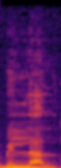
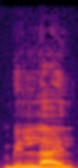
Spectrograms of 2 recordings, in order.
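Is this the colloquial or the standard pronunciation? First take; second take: colloquial; standard. First: The word is said in its common shortened form. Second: The word is said in its standard full form. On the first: "majority লোকে কিন্তু বিল্লাল বলে থাকে।" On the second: "বিল্লাইল এটা হলো স্ট্যান্ডার্ড এবং শুদ্ধ।"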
